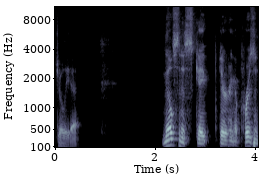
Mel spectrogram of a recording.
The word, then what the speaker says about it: Joliet: That's what that's pronounced, Joliet.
